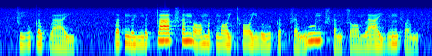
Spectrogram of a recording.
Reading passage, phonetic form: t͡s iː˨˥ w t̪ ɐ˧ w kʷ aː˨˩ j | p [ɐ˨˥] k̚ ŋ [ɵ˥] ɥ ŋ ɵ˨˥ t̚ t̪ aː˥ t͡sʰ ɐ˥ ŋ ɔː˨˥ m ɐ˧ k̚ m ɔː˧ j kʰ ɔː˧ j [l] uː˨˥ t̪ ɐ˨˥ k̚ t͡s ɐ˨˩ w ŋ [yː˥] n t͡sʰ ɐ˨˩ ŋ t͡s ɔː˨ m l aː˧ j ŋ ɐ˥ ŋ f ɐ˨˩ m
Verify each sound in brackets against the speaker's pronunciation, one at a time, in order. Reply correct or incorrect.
correct, incorrect: ɵ˧, correct, incorrect: uː˥

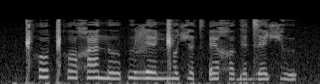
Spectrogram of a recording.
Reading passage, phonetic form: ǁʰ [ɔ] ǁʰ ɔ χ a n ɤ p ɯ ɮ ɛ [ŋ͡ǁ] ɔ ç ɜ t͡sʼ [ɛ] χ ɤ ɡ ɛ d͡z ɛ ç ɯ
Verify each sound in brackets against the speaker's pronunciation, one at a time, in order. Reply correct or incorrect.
correct, correct, correct

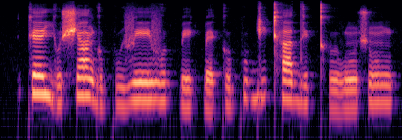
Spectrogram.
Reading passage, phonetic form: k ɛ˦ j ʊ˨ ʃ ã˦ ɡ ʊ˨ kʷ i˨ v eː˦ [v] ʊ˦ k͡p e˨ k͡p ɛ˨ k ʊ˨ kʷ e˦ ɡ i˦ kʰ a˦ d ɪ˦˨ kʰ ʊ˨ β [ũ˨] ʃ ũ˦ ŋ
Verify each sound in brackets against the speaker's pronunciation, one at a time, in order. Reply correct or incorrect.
correct, correct

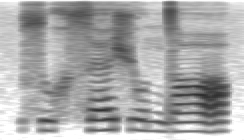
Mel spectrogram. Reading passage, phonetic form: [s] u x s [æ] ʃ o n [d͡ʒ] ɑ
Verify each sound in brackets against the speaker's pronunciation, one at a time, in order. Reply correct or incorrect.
correct, correct, incorrect: d

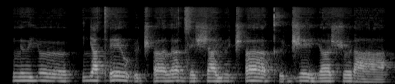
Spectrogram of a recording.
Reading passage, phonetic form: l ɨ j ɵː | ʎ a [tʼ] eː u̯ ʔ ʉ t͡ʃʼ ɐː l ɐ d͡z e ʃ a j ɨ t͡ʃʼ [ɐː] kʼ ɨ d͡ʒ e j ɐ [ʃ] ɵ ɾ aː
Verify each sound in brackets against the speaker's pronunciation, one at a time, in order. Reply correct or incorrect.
correct, correct, correct

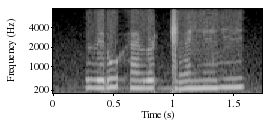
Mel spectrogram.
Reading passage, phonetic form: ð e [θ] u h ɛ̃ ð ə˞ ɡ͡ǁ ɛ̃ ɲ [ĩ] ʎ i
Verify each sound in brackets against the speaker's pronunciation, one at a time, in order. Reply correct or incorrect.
incorrect: ɾ, correct

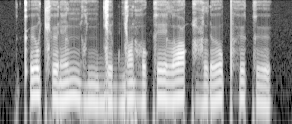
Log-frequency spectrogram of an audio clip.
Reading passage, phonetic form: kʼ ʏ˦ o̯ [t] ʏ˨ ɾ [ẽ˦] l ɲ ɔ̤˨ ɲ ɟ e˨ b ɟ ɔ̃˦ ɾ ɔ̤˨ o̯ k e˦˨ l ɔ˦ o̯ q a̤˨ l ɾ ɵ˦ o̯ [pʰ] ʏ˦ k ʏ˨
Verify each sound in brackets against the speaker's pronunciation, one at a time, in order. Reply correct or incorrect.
incorrect: cʰ, correct, correct

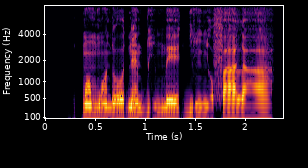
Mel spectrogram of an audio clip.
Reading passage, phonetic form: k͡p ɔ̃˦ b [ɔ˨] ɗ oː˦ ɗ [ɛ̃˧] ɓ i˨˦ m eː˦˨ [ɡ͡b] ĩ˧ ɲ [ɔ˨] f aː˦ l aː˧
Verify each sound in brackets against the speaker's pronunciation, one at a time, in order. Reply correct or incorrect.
incorrect: ɔ̃˨, correct, correct, correct

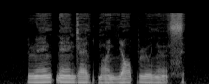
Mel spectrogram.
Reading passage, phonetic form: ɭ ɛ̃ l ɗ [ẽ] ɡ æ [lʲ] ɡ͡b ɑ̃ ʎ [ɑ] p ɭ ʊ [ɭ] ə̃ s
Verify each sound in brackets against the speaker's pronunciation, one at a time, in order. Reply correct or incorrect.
incorrect: ɛ̃, incorrect: l, correct, incorrect: l

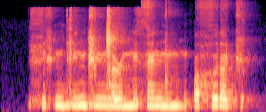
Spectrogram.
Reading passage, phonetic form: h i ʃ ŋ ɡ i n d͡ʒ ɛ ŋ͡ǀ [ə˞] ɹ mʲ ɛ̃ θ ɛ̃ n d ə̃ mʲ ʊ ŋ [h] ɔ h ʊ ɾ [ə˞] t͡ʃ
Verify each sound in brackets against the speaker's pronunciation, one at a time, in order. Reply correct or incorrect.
correct, incorrect: ʔ, incorrect: ʌ

